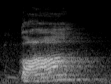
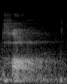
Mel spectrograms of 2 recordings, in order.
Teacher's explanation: the P part is called a voiceless consonant there is no vibration the vibration of the vocal cord starts when you get to the vowel part of the syllable · When you say ba, your vocal cords start vibrating right at the very beginning. When you say pa, the P part is called a voiceless consonant. · when you get to the vowel part of the syllable So ba and Pa differ by ba is voiced PA is not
